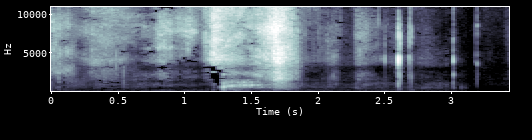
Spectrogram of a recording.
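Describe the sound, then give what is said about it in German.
A plastic bottle of beer is twisted open with a brief fizzing hiss. A few faint clicks and crinkles of handling follow, scattered and quiet. “Jetzt trinke ich noch mal ein Bier”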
